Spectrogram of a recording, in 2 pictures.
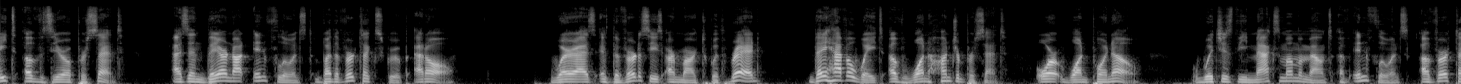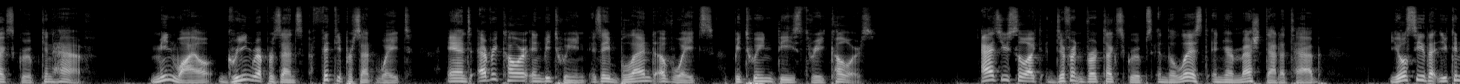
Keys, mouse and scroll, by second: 0.3 middle click, 1.6 middle click, 8.2 middle click, 17.4 middle click, 26.2 click, 27.5 click, 29.0 click.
